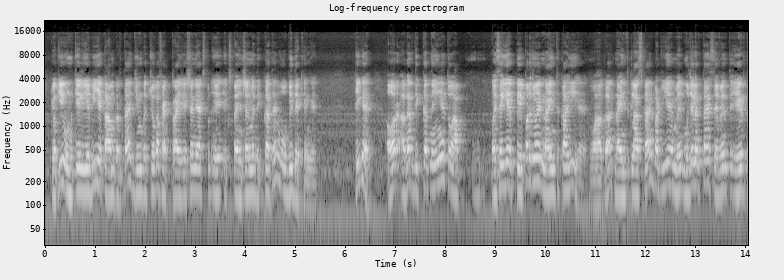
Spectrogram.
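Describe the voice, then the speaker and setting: Man, maths teacher, patient step-by-step explaining, slightly high voice, roomy echo. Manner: patient step-by-step explaining, mixing English terms. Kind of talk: Hindi-English maths lesson explaining a paper. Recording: echoey room sound.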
